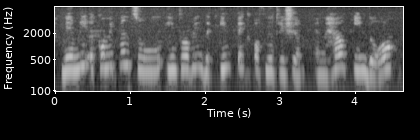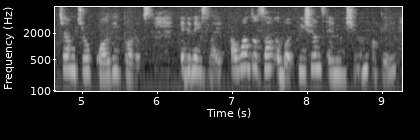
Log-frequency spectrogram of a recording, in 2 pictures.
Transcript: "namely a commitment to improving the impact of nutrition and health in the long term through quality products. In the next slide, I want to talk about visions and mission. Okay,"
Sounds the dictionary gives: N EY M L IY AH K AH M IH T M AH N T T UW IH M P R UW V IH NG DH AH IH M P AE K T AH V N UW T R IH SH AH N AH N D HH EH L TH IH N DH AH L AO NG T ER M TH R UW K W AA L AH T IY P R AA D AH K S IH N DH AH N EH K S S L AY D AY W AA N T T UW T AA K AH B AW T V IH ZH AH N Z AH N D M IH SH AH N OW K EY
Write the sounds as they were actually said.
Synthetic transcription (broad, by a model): N EY M L IY AH K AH M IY T M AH N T T UW IH M P R UW V IH NG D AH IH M P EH K T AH F N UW T R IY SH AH N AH N HH EH L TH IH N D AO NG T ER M T R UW K W AA L AH T IY P R AA D AH K S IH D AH N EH K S S L AY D AY W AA N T T UW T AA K AH B AW T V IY SH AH N S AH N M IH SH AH N OW K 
